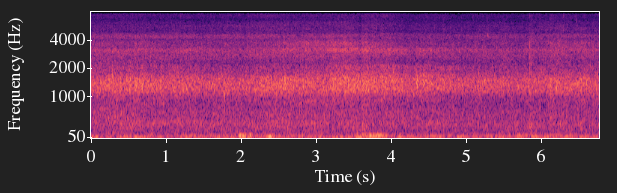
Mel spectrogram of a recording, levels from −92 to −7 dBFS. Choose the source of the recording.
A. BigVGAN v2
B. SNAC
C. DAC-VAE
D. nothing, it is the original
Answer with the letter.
D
